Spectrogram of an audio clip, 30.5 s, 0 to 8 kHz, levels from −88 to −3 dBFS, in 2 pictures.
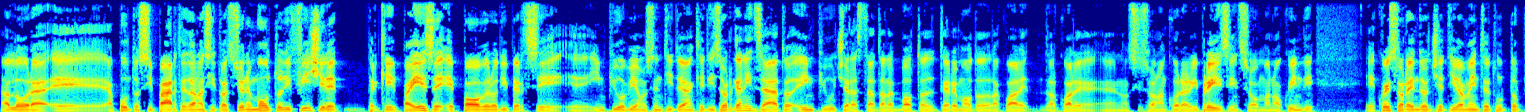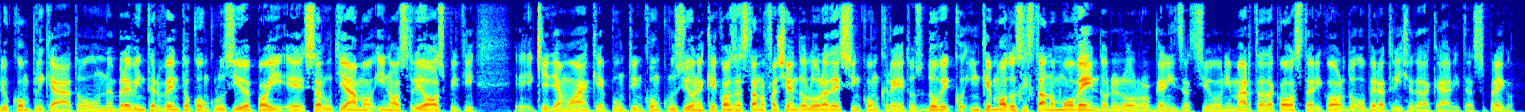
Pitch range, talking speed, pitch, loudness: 85-110 Hz, 190 wpm, 100 Hz, -24 LUFS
